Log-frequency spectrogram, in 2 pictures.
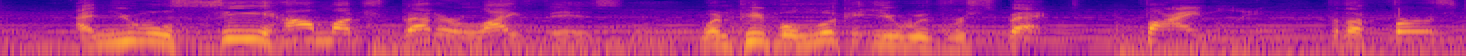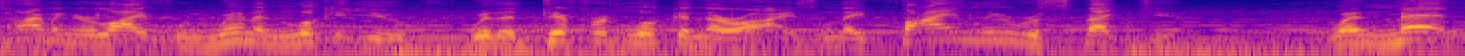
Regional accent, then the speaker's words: England, United Kingdom; I'm growing up in England, completely flat broke.

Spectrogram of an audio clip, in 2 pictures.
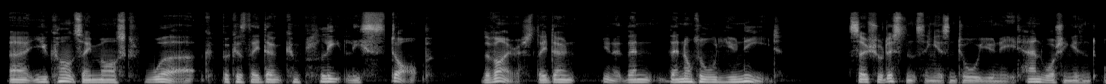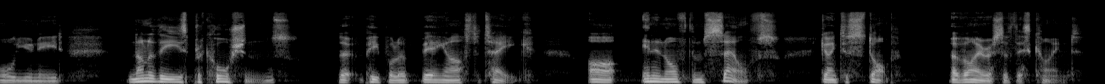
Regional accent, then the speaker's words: United Kingdom; And although I'm a Brit, I don't know as much about British politics as

